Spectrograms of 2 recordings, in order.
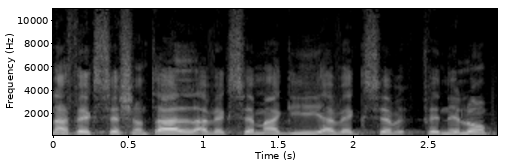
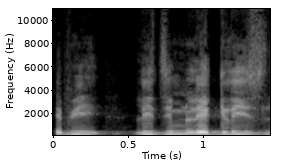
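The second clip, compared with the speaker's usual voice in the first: normal talking voice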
